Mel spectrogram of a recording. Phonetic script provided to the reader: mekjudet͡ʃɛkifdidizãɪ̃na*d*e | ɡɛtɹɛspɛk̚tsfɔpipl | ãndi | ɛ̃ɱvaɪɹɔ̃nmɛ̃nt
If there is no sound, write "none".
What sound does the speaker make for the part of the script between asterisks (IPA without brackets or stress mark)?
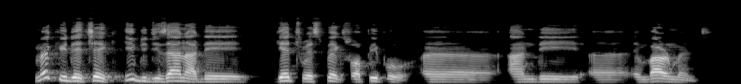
d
